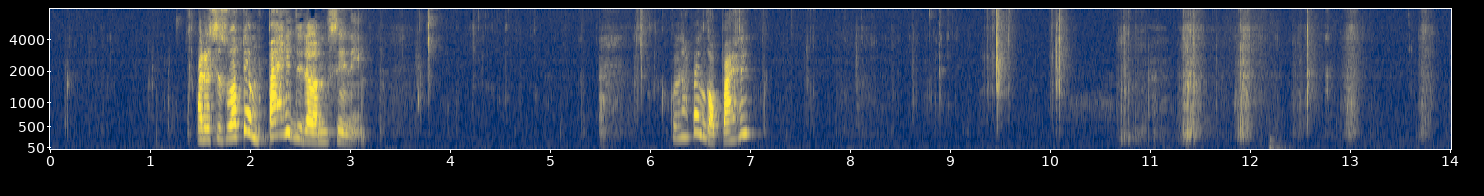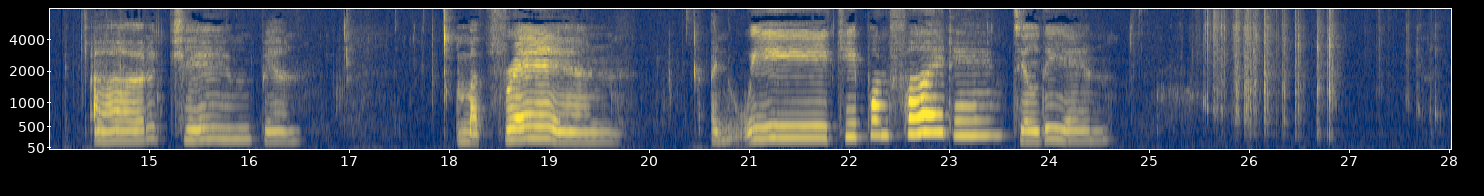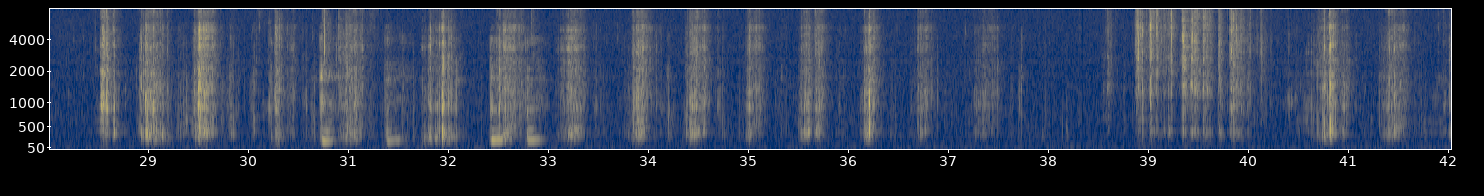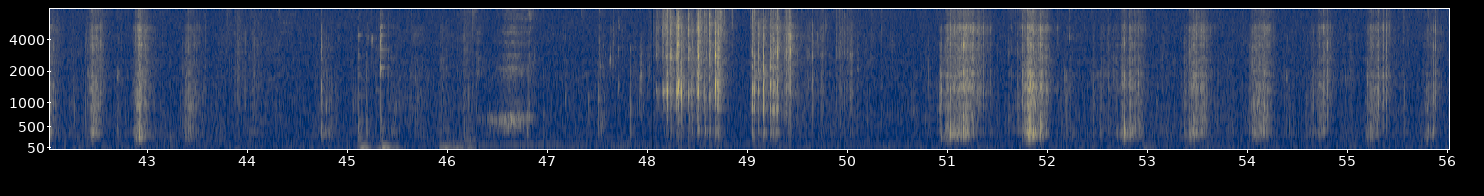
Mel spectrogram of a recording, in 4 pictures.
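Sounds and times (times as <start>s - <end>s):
crunchy chewing of sandwich: 7.4s - 13.9s, 25.2s - 44.9s, 47.4s - 56.0s.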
